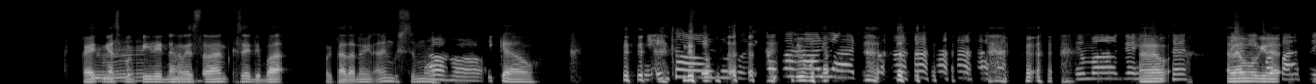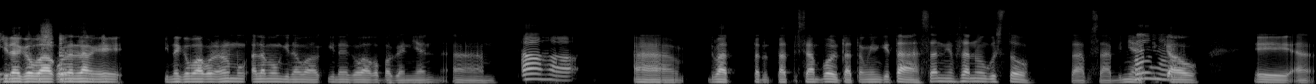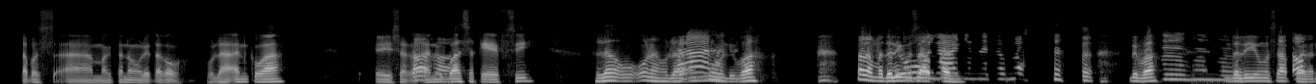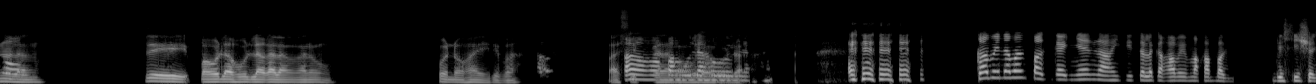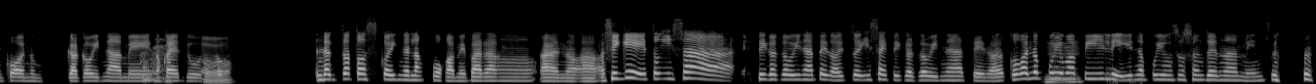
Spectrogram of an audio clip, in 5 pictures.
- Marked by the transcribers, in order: tapping; put-on voice: "Ikaw?"; laugh; laughing while speaking: "Di ba?"; laughing while speaking: "di ba"; laughing while speaking: "ganyan"; chuckle; chuckle; laugh; chuckle; laugh; throat clearing; chuckle
- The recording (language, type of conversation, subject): Filipino, unstructured, Paano mo pinaplano na gawing masaya ang isang simpleng katapusan ng linggo?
